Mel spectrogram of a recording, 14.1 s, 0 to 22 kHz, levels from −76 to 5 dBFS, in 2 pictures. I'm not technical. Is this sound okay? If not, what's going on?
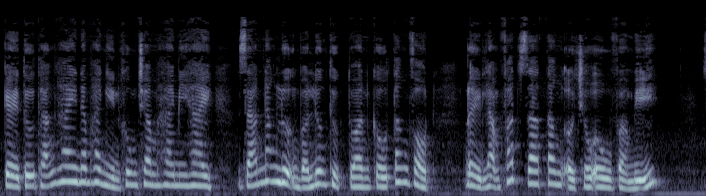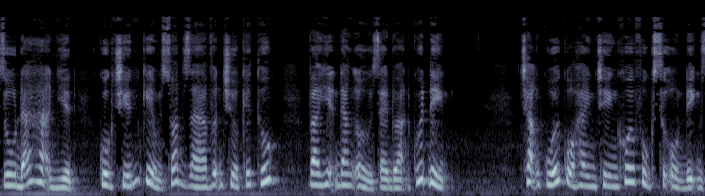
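Yes, it sounds fine; there's nothing here that stands out as a problem, so you can relax about it.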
